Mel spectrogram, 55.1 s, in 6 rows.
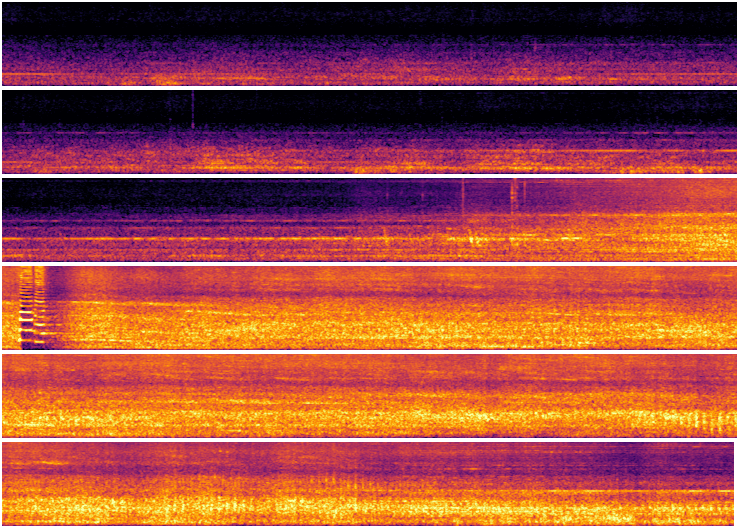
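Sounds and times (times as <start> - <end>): diesel locomotive passing: 0.0 - 55.0
steady warning tones: 16.1 - 55.0.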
